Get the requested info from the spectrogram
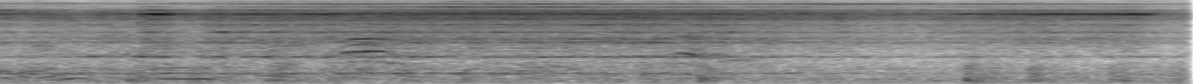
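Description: Passenger train heard from inside the carriage, running with a steady high-pitched metallic squeal from its running gear. There is a sharp knock about a second in, and the squeal cuts off just before the end.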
